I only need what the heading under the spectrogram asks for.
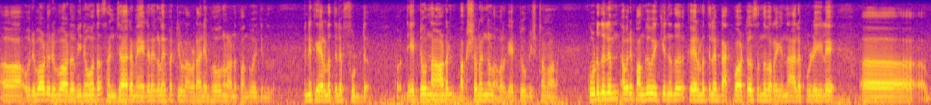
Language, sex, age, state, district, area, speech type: Malayalam, male, 18-30, Kerala, Pathanamthitta, urban, spontaneous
